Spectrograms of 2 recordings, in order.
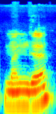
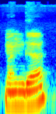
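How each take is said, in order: The two takes are said the same way.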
